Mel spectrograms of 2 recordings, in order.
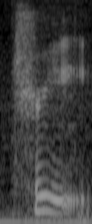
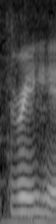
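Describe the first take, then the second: First: The word begins with a t sound. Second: The word begins with a th sound. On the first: "it's tree" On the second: "instead of three"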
